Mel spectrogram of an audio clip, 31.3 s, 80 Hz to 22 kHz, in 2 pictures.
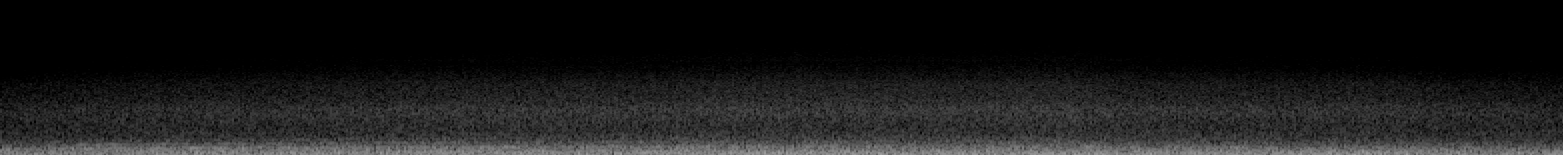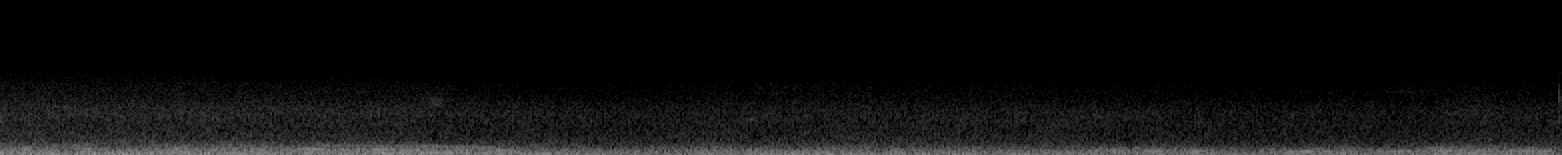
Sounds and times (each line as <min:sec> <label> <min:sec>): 0:00.0 Wind sound recorded through a small hole in a window 0:31.2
